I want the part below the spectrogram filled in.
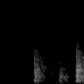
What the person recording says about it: it's not really wood is my desk it's plastic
